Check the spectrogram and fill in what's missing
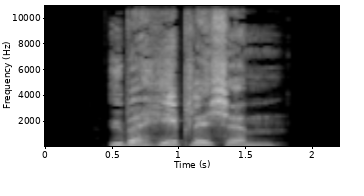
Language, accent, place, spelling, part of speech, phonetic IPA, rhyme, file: German, Germany, Berlin, überheblichem, adjective, [yːbɐˈheːplɪçm̩], -eːplɪçm̩, De-überheblichem.ogg
- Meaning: strong dative masculine/neuter singular of überheblich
